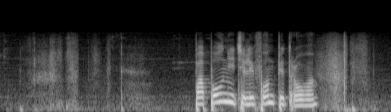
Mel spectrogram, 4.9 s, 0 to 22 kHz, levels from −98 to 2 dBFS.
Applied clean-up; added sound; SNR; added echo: none; none; none; none.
